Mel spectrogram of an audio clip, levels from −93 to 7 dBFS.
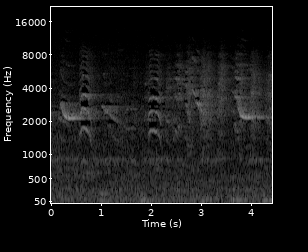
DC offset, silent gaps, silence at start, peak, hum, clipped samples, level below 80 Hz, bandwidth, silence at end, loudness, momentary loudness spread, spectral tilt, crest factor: under 0.1%; none; 0 s; -32 dBFS; none; under 0.1%; -68 dBFS; 16 kHz; 0 s; -47 LUFS; 13 LU; -1.5 dB/octave; 18 dB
